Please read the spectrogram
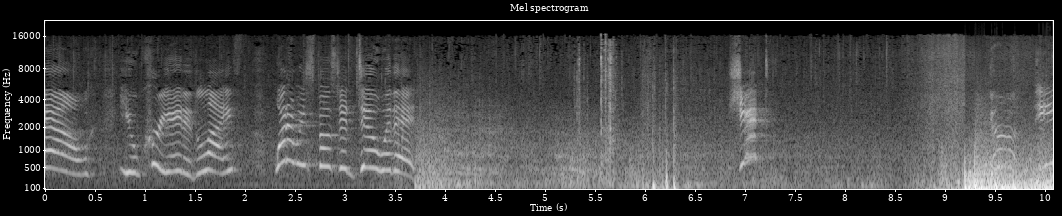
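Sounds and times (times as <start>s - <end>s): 
heavy rain in a thunderstorm: 0.0s - 10.0s
wind in a thunderstorm: 0.0s - 10.0s
speech: 0.9s - 3.9s, 6.9s - 7.3s
deep thunder rumble: 3.7s - 10.0s.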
